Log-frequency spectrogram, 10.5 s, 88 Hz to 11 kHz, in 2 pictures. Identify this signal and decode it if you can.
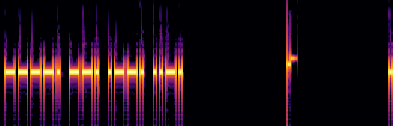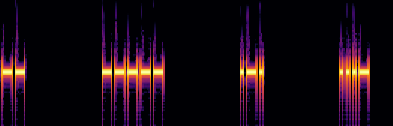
Morse code, heard as a keyed tone, about 28 wpm, spaced as for 12 wpm, 700 Hz. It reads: 9GPF W0RV
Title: USA Call Signs - 5 Characters - 8x Character Spacing - 28wpm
